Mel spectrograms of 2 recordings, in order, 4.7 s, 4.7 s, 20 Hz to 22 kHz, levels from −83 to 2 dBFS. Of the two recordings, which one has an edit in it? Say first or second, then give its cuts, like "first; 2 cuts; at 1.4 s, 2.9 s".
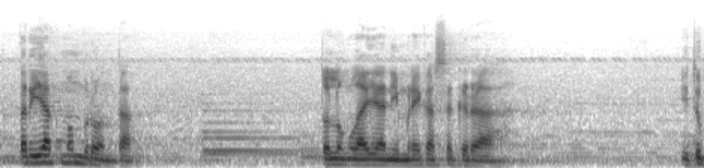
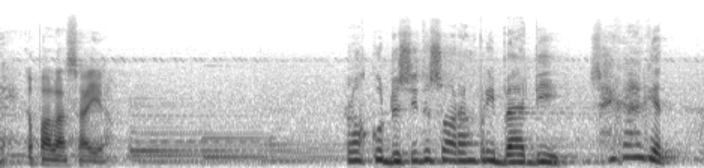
second; 1 cut; at 1.7 s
